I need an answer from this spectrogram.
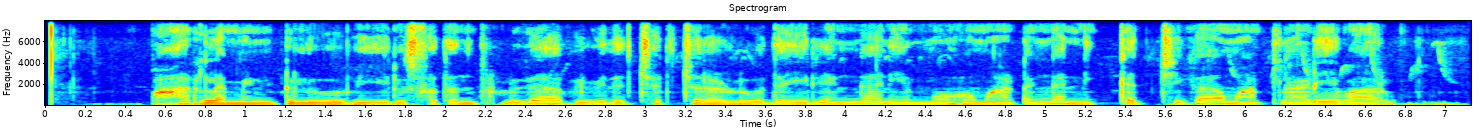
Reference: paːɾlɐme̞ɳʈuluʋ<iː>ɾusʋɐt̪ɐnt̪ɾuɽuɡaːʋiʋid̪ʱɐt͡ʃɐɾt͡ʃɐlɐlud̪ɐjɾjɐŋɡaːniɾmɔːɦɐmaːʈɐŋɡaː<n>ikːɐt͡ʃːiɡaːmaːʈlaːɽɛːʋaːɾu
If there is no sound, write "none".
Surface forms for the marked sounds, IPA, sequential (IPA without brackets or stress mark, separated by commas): iː, n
